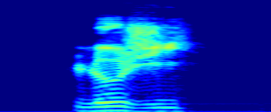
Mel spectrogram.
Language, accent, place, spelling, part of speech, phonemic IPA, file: French, France, Lyon, -logie, suffix, /lɔ.ʒi/, LL-Q150 (fra)--logie.wav
- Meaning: -logy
